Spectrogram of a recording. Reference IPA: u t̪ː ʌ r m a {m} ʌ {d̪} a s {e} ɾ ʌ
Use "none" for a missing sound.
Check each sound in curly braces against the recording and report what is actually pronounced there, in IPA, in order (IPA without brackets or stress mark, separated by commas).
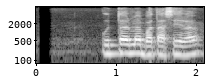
b, t̪, e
